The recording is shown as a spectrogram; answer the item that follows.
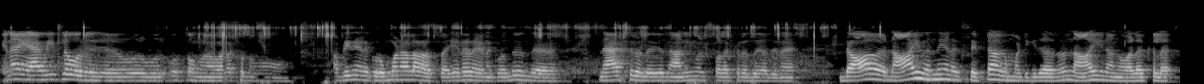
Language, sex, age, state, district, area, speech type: Tamil, female, 30-45, Tamil Nadu, Perambalur, rural, spontaneous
